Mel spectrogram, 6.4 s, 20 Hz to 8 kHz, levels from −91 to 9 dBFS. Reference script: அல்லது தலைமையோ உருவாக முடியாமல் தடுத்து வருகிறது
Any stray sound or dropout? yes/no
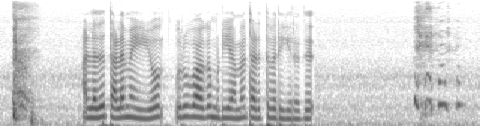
yes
